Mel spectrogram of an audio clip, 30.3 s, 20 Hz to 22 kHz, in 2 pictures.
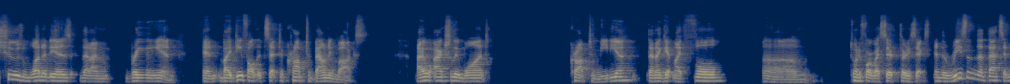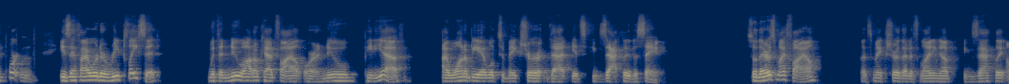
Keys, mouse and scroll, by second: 5.7 click, 9.3 click, 13.9 F15, 15.6 click, 19.1-20.6 drag, 23.6-27.9 drag.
